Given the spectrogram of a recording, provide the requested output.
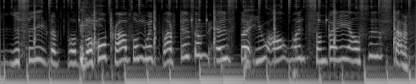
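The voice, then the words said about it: Imitates another person's voice. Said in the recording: “do a Jordan Peterson impression”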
